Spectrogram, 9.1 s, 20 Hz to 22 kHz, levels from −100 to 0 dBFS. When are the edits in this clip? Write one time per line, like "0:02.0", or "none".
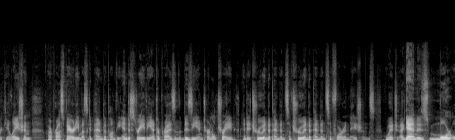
0:01.8
0:04.8
0:05.8
0:07.6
